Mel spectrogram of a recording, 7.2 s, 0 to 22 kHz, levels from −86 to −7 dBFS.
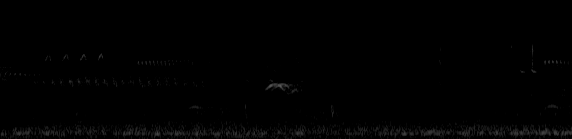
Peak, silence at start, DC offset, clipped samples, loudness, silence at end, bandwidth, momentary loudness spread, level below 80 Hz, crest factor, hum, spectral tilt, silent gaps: -46 dBFS; 0 s; under 0.1%; under 0.1%; -67 LUFS; 0 s; over 20 kHz; 4 LU; -88 dBFS; 26 dB; none; -4.5 dB/octave; none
